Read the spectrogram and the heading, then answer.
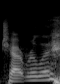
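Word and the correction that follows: Chatroulette: Did you say chat roulette? – Relay?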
